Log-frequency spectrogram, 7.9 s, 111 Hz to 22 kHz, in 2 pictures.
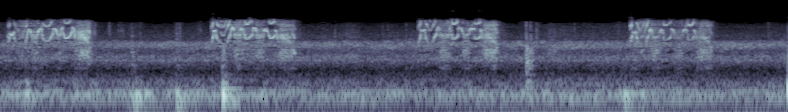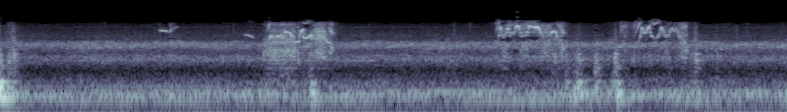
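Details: Owl at the nest on the evening a chick hatched, 18 April 2019 at 8:32 pm. Rasping hisses repeat roughly once a second in uneven bursts, mixed with a few soft knocks over a steady hum.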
